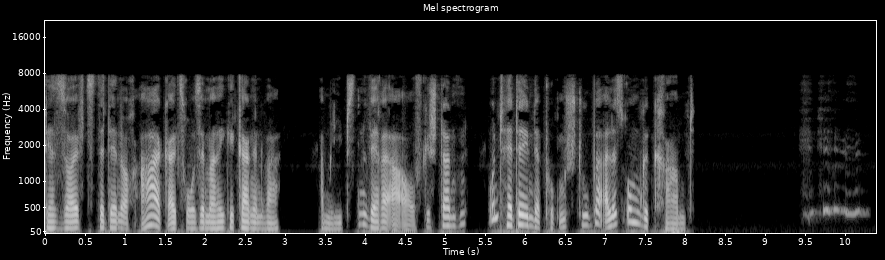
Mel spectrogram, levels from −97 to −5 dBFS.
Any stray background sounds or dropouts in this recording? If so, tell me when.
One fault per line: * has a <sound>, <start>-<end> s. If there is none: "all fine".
* has a laugh, 9.4-10.3 s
